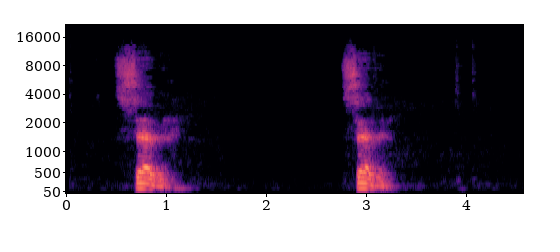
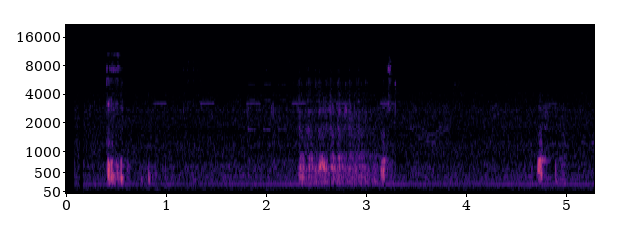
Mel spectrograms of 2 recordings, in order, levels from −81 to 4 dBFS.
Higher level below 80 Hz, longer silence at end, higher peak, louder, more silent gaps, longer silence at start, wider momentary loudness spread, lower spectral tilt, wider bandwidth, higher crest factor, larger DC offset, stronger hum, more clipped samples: first, -68 dBFS vs under -90 dBFS; first, 1.3 s vs 0 s; first, -8 dBFS vs -22 dBFS; first, -23 LUFS vs -46 LUFS; neither; first, 0.5 s vs 0.05 s; first, 23 LU vs 18 LU; about the same, -4 dB/octave vs -3 dB/octave; first, 14 kHz vs 11 kHz; second, 20 dB vs 26 dB; neither; neither; neither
